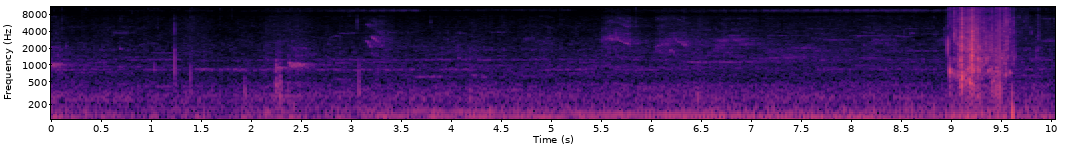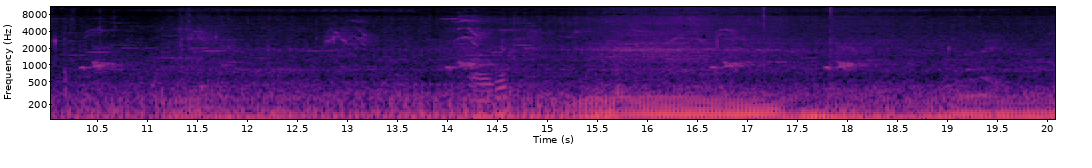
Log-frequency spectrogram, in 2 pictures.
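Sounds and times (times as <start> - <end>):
low steady hum: 0.0 - 14.0
fish splashing in water: 8.9 - 10.4
water dripping and sloshing: 9.0 - 10.5.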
